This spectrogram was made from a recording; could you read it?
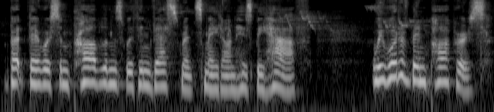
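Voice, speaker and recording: A woman's voice: medium pitch, moderate pace, darkish tone, natural voice. A woman playing a genteel, sorrowful widow in a period radio drama, formal and restrained. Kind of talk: old-time radio drama acting.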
